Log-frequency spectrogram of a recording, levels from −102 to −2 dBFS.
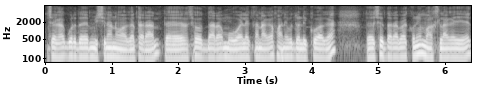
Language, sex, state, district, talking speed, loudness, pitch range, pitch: Chakma, male, Tripura, Unakoti, 195 wpm, -14 LUFS, 115-125 Hz, 120 Hz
